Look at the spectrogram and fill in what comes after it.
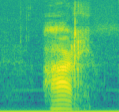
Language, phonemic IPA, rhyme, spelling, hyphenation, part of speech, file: Dutch, /aːr/, -aːr, aar, aar, noun, Nl-aar.ogg
- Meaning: 1. ear (of corn, grain etc.) 2. eagle 3. alternative form of ader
